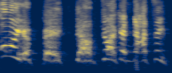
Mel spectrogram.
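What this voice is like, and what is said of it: Yelling angrily. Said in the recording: “Stop yelling”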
